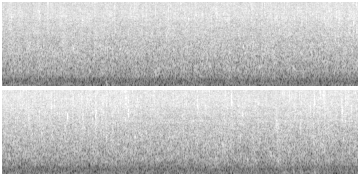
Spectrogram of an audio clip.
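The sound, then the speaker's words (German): Steady rain patters down on the ground in a continuous, even hiss with no voices, a soft and constant wash of drops that never pauses or changes pace. “Nimm die Regengeräusche einmal genau wahr.”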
